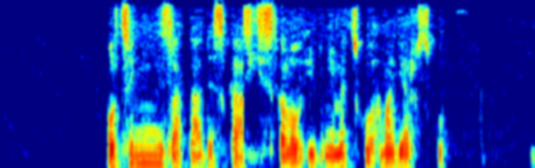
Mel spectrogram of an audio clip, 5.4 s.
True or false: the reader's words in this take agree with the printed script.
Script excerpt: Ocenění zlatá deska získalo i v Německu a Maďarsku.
true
